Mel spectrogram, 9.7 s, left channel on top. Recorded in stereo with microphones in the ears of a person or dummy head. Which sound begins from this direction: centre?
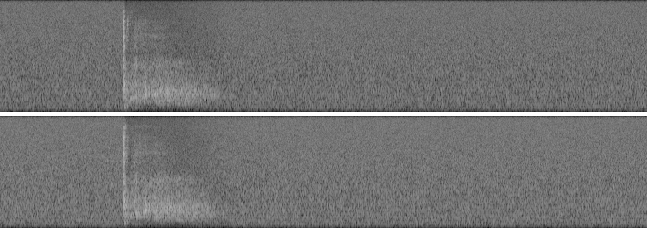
A gunshot, at 1.9 s.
